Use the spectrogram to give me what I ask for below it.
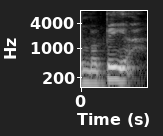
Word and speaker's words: Marbella: Let me pronounce it like Spanish people, Marbella.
